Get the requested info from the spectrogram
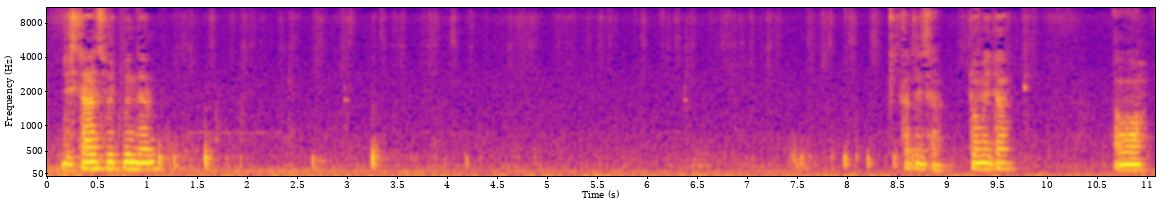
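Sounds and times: marker writing on a whiteboard: 0.0 - 10.2.

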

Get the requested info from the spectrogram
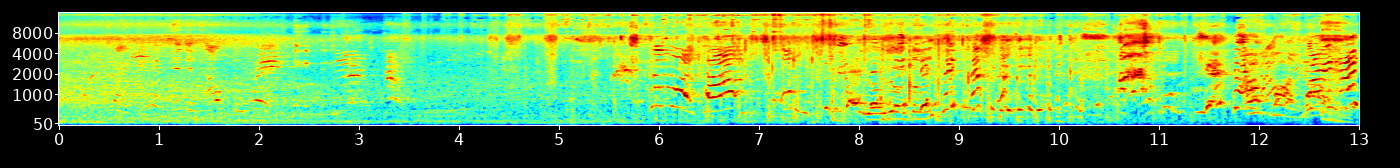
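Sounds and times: high voices calling out: 5.0 - 13.0.

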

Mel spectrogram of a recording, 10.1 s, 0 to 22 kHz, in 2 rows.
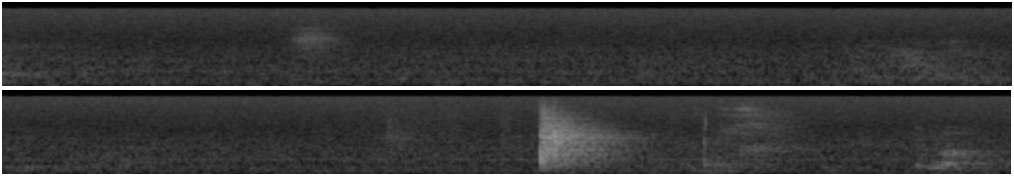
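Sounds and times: cue striking billiard ball: 7.7 - 8.3.

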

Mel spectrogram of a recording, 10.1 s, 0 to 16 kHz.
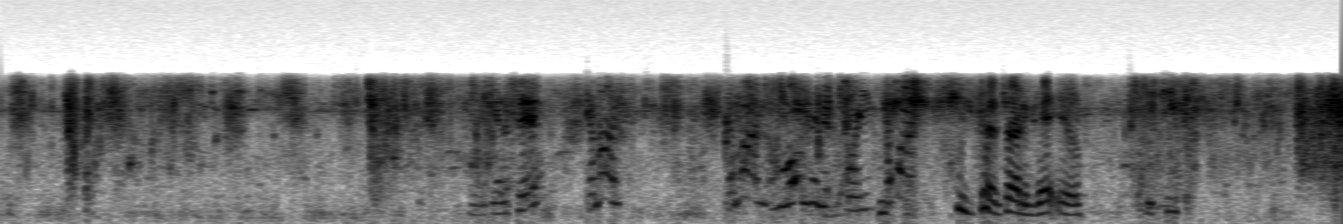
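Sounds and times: water splashing in pool: 0.0 - 7.1, 8.3 - 10.0.

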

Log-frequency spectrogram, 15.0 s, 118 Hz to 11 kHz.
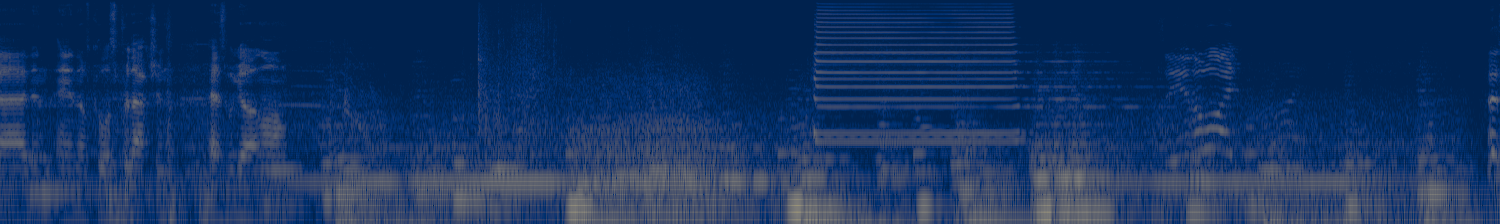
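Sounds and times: background music: 0.0 - 15.0
ship's horn blast: 5.6 - 14.7.

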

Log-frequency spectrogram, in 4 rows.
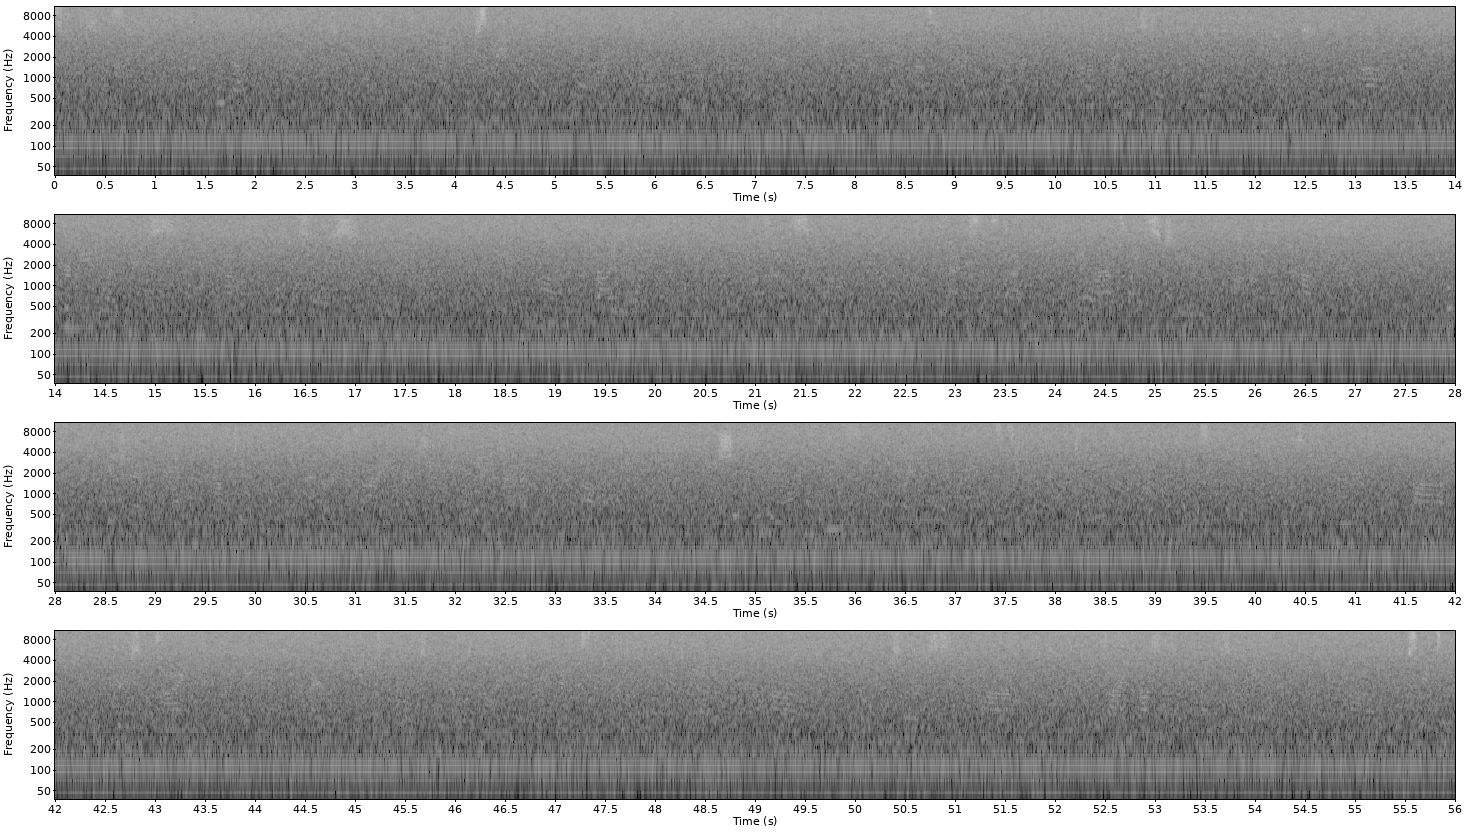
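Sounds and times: background hiss: 0.0 - 56.0
low electrical hum: 0.0 - 56.0.

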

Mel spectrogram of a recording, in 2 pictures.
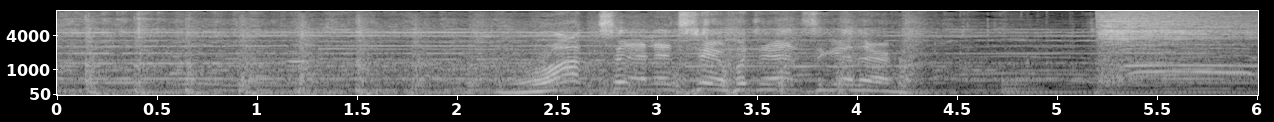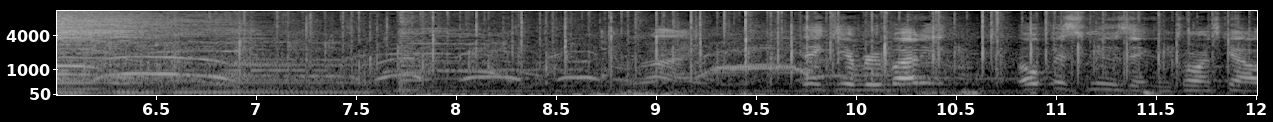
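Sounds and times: audience clapping and cheering: 4.5 - 12.0.

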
